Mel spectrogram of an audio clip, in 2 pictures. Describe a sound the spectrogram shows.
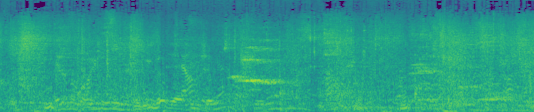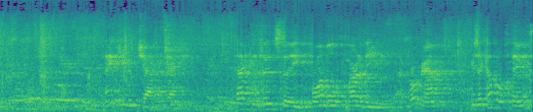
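A middle-aged man speaks through a microphone in a large echoing hall.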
